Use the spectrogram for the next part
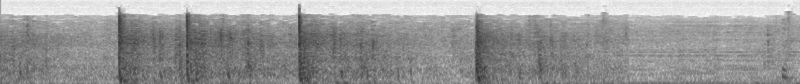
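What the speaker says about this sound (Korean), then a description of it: "폭발음이 여러 차례 들리고" Explosions at a large fire at an outdoor concert venue in Brussels, with several sharp distant bangs and thuds at uneven intervals over a steady rumbling background.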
